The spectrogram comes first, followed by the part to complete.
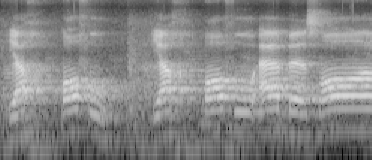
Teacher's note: ketika ba sukun, ingat sekali lagi tadi qalqalah tapi tidak sampai putus bunyinya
